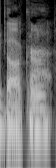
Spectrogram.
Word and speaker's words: Dacre: How do you pronounce that? – That's his Dacre. Dacre.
